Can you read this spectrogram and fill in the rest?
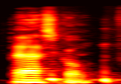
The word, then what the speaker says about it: Paschal: Paschal.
